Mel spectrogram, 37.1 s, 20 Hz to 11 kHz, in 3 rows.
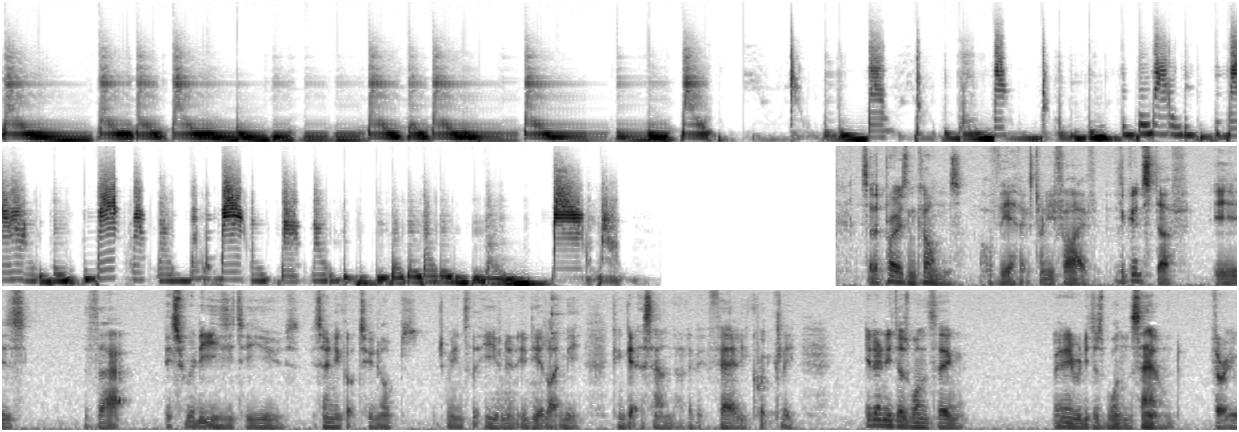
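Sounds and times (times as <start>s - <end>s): distorted electric bass riff: 0.0s - 18.9s.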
